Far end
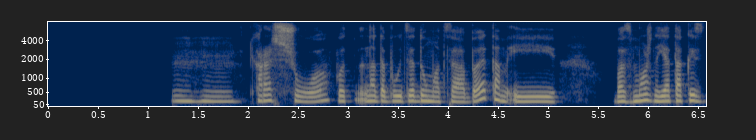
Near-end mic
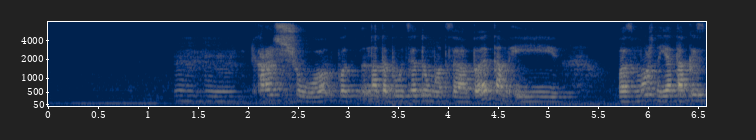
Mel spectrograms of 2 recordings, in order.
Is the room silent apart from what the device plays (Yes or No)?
Yes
